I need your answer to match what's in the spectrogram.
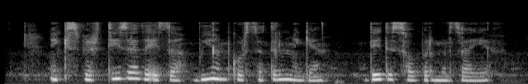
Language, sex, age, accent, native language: Uzbek, female, 18-24, Surxondaryo, Uzbek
